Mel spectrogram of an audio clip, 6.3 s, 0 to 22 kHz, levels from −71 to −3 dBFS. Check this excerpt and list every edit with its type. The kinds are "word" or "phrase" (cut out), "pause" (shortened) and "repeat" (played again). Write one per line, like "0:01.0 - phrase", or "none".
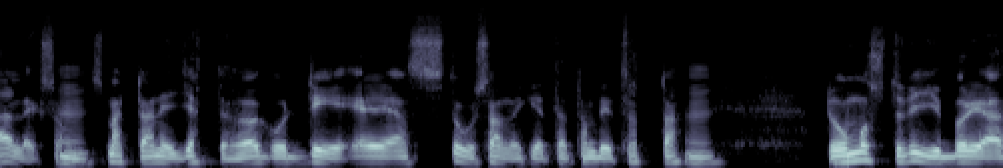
none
